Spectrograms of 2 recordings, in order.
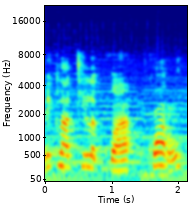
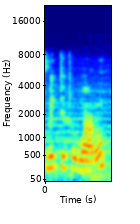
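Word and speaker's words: Mictecacihuatl: hutler and her husband mikhla tilaqua quaddle i said her name wrong that entire time it's mythical waddle and his meclantiquado are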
